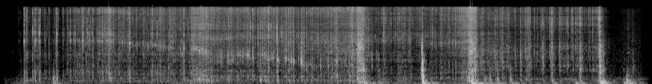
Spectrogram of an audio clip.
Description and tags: rip-tear-cardboard-box-slowly
10.24.16: This would make a great sound effect for biting through a wafer or something crunchy. Slowly tearing a panel off an empty cardboard box (formerly a 12 pack of soda). Because of proximity effect, the high frequencies of the tearing are through the roof!
apple, bite, board, box, break, card, card-board, cardboard, carton, chew, chewing, chips, crunch, crunching, crunchy, eat, eating, foley, food, handle, hit, munch, munching, natural, pack, package, rip, snack, tear, wafer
